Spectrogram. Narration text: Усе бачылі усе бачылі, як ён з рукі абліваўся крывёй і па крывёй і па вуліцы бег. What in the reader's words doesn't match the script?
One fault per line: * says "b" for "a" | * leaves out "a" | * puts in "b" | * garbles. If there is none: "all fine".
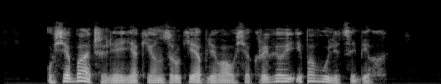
* leaves out "усе бачылі"
* leaves out "крывёй і па"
